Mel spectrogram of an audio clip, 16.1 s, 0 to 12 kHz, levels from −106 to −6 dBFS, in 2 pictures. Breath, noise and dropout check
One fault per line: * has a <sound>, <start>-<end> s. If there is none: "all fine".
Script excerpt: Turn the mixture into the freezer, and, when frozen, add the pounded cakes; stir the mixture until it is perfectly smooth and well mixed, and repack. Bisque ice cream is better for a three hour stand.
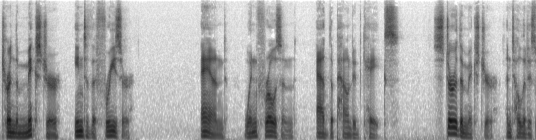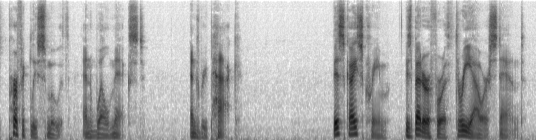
all fine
